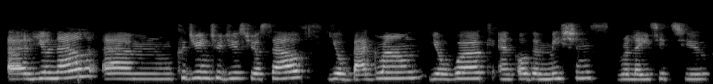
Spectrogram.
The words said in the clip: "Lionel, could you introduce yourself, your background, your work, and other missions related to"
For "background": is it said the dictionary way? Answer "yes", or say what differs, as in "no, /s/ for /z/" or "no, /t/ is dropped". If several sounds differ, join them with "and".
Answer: yes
